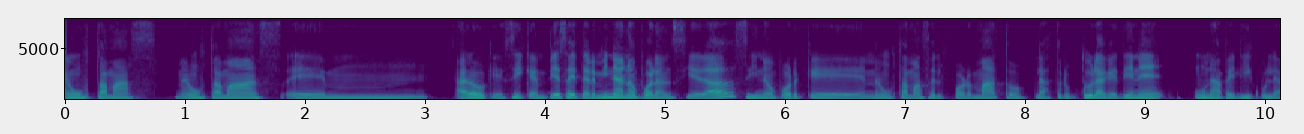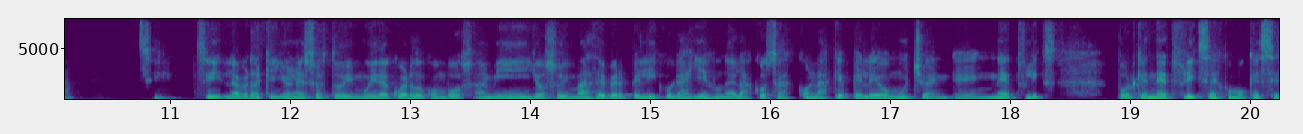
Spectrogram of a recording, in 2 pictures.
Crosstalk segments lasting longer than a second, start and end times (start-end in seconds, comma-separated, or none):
none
